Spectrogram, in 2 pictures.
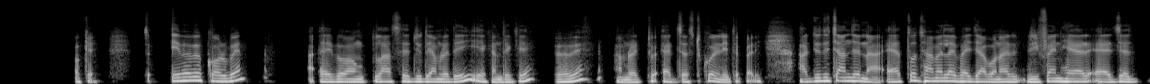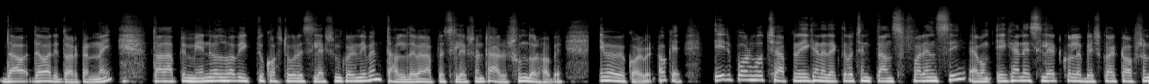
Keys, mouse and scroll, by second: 16.1-16.8 click, 17.3 ctrl+z, 21.6 click.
